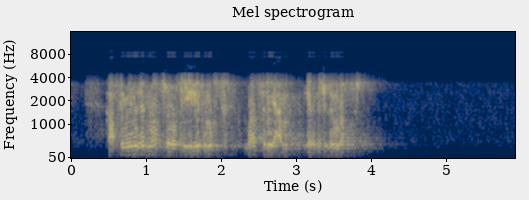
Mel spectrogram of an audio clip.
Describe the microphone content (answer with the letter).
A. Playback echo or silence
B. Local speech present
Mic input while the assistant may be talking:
A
